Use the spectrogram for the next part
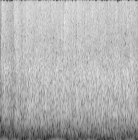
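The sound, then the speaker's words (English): A crowd breaks into steady applause, a dense wash of clapping hands that stays evenly loud for a few seconds with no voices over it, the audience applauding to vote that a study of stars calling dark matter into question is the fiction. “And if you think a study of stars calls dark matter into question, is the fiction, applaud.”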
